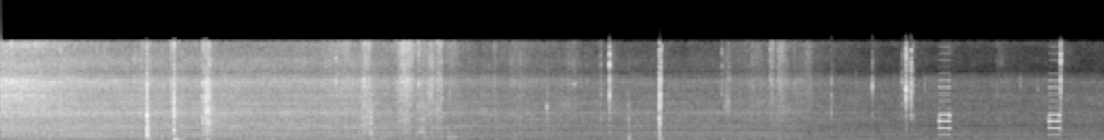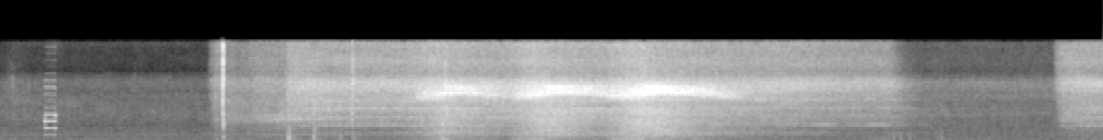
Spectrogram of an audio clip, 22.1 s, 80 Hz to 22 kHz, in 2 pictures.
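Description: Holden Commodore's 3.8-litre V6 idling steadily, with two sharp clicks about a second and a half in and three evenly spaced beeps about a second apart in the middle. Near the end the engine is revved in a few short blips, its pitch rising and falling back to idle.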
